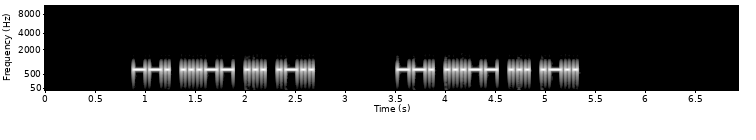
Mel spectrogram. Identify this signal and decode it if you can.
Morse code, heard as a keyed tone, about 32 wpm, 700 Hz. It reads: G3SL G3SL
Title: DXCC-100 Call Signs - 4 Characters - Repeated 2x - 30wpm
